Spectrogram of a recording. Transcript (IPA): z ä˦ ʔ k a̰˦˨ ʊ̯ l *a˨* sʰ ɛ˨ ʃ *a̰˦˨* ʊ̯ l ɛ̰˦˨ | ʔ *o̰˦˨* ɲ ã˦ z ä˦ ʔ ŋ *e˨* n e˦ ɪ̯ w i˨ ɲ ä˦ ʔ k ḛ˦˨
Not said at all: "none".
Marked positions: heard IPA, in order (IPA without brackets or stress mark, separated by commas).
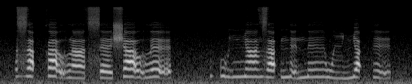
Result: ã˨, a̰˦˨, ṵ˦˨, ḛ˦˨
